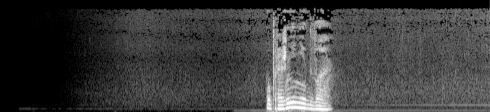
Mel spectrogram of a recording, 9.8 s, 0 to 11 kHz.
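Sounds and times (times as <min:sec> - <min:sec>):
faint low hum: 0:01.8 - 0:09.8
sea surf waves: 0:02.0 - 0:09.8
speech: 0:05.4 - 0:06.7.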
